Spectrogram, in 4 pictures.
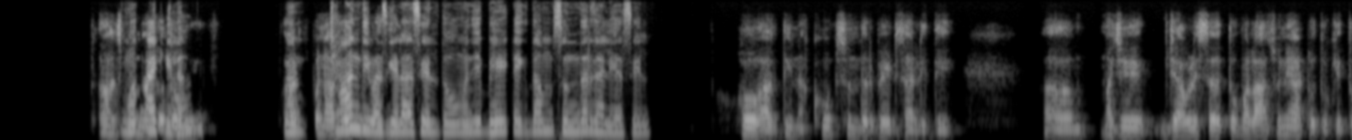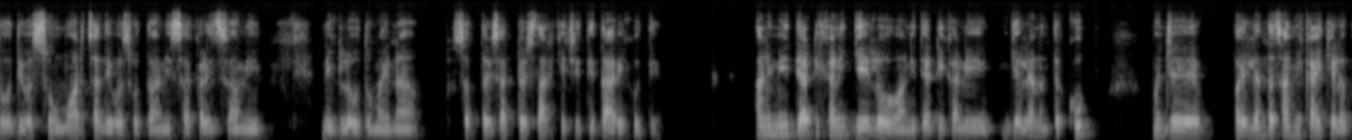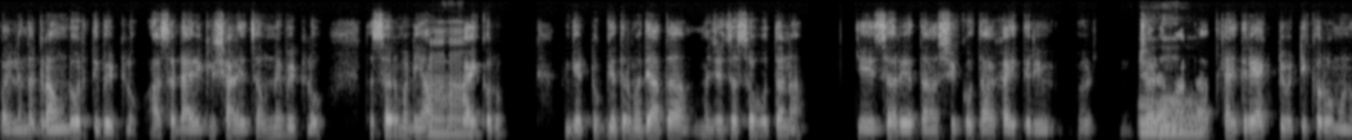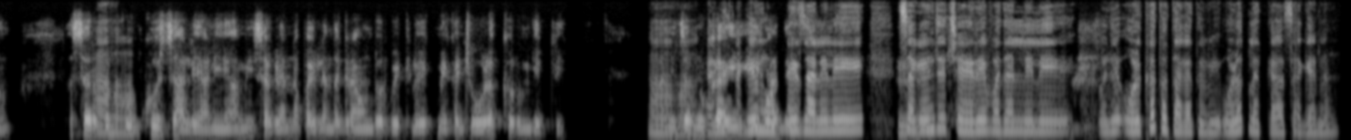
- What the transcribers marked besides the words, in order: lip smack; inhale; "निघालो" said as "निघलो"; other background noise; in English: "ग्राउंडवरती"; in English: "गेट टू गेदरमध्ये"; unintelligible speech; in English: "ॲक्टिविटी"; in English: "ग्राउंडवर"; joyful: "सगळे मोठे झालेले, सगळ्यांचे चेहरे … ओळखलात का सगळ्यांना?"
- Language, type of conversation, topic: Marathi, podcast, जुनी मैत्री पुन्हा नव्याने कशी जिवंत कराल?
